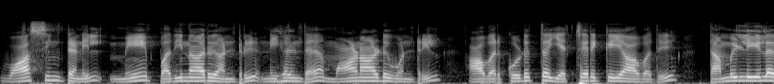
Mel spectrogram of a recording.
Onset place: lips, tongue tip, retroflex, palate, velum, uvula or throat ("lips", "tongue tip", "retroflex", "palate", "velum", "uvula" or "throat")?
lips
